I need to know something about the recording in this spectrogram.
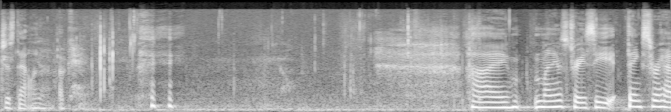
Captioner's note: laughter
